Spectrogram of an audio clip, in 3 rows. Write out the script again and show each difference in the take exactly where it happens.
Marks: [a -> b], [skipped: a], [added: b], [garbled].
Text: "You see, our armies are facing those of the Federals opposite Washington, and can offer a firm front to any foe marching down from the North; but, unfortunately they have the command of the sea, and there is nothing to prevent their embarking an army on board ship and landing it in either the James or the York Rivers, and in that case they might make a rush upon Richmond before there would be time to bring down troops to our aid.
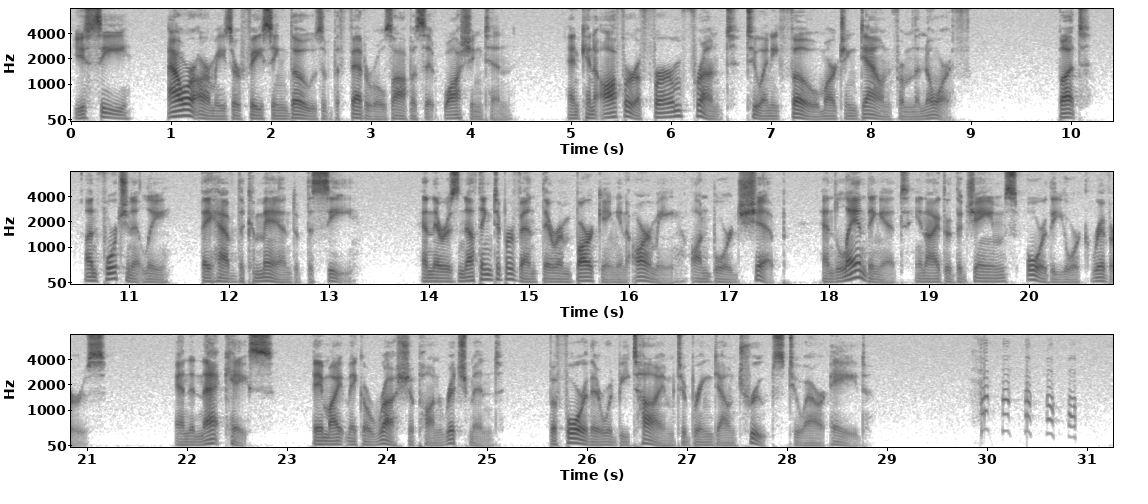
"You see, our armies are facing those of the Federals opposite Washington, and can offer a firm front to any foe marching down from the North; but, unfortunately they have the command of the sea, and there is nothing to prevent their embarking an army on board ship and landing it in either the James or the York Rivers, and in that case they might make a rush upon Richmond before there would be time to bring down troops to our aid.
